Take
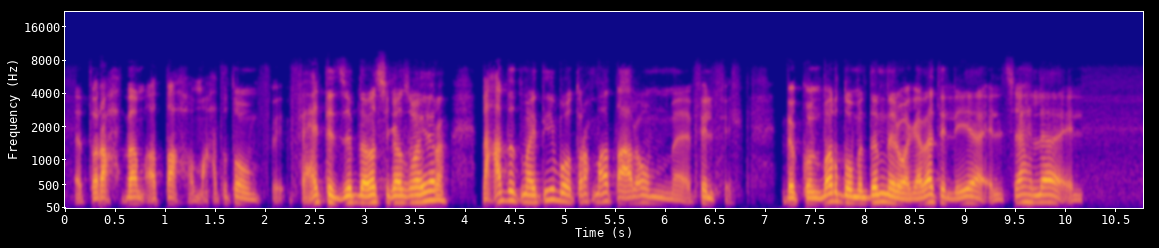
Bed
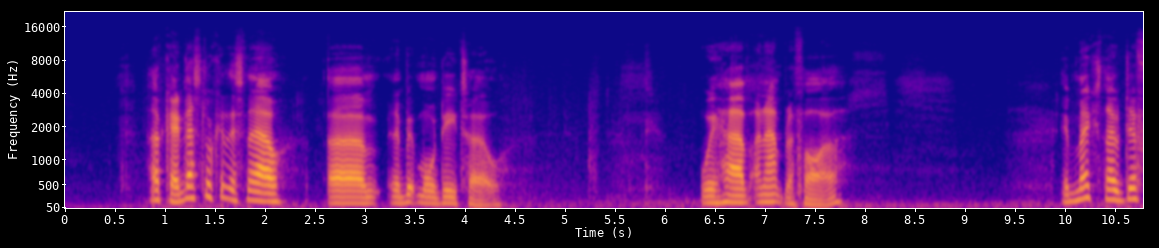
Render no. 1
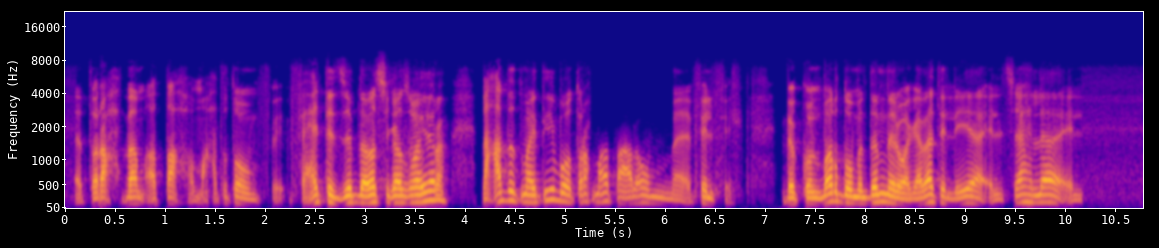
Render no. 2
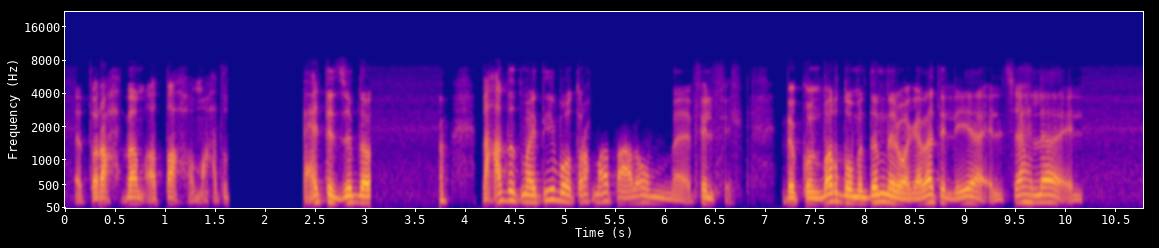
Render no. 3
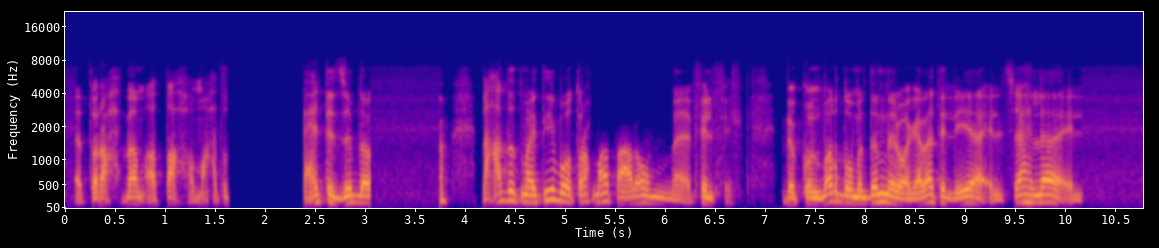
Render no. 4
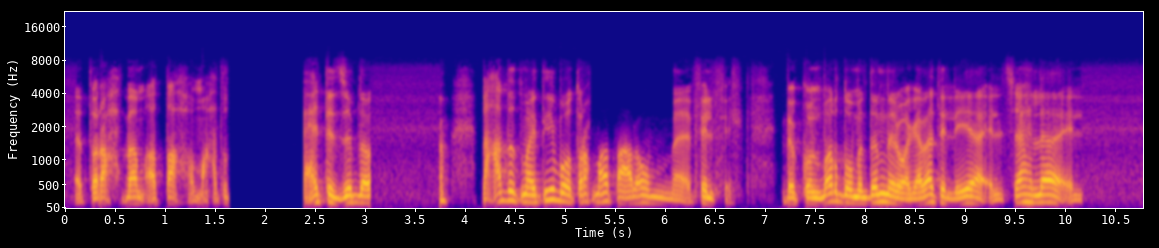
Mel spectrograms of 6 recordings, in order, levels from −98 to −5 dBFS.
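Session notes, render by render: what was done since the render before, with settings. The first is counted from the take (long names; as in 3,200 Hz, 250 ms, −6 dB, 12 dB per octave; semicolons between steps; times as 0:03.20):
0:05.25–0:06.09: Gaussian smoothing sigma 8.2 samples
0:01.64–0:02.39: silence; 0:03.05–0:03.75: fill with room tone; 0:08.15–0:09.49: high-frequency loss of the air 52 metres
brickwall limiter −18 dBFS, peak gain reduction 8 dB
level +9 dB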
